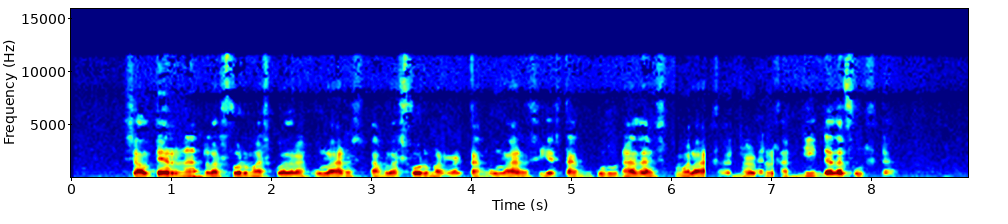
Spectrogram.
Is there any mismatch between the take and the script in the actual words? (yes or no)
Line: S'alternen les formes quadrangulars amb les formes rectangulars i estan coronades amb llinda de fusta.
yes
